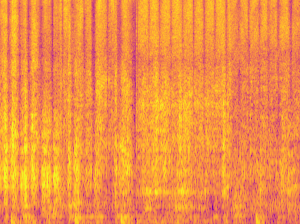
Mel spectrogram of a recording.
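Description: Sandpaper rubs rhythmically over an old bathtub being prepared for an epoxy coating, quick repeated scratchy back-and-forth strokes, close and steady with brief pauses, no voices.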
